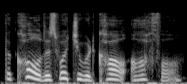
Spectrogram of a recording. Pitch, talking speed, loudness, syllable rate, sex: 220 Hz, 255 wpm, -15 LUFS, 5.3 syllables/s, female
